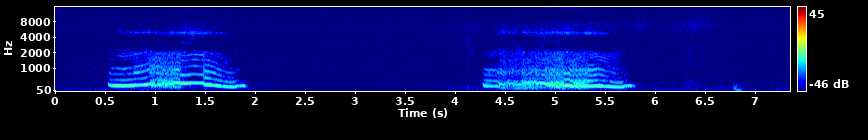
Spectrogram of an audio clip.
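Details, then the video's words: Cat snoring loud enough to rival a grown man, two long droning breaths of roughly one and a half seconds each, buzzy with a gently wavering pitch, separated by a quiet pause. "Мой кот храпит громче твоего папы"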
